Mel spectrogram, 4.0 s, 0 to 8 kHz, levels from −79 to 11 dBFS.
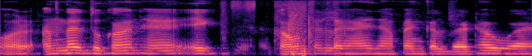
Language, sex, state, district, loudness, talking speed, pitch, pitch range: Hindi, male, Bihar, West Champaran, -17 LUFS, 195 wpm, 145 Hz, 135-150 Hz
